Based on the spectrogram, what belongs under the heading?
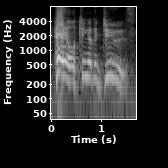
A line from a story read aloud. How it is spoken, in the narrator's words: they cried out mockingly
